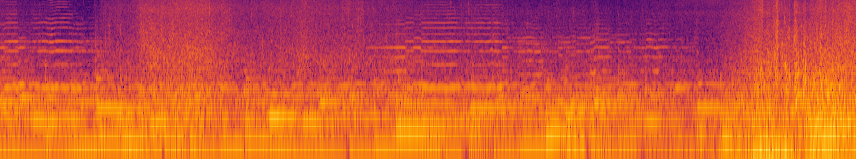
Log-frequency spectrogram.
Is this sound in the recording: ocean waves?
yes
